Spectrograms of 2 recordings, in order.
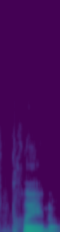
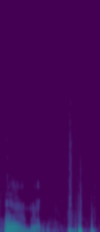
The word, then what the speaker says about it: Plano: So we have a viewer from Atlanta, Denver, and Orlando, and I was informed that I mispronounced Plano, Illinois. It's Plano, not Plano.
